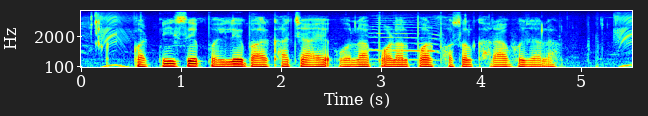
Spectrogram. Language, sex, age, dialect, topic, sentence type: Bhojpuri, male, 18-24, Northern, agriculture, statement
